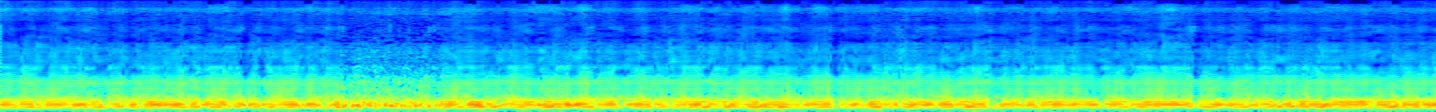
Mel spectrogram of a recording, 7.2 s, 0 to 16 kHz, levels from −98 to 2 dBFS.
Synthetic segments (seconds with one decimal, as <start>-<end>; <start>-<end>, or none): 0.0-1.7; 2.2-7.2

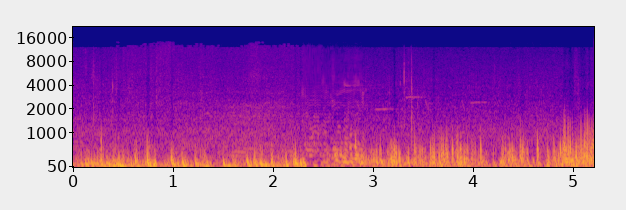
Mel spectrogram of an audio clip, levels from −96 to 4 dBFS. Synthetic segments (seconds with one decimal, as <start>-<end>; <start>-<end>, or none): 2.3-2.9

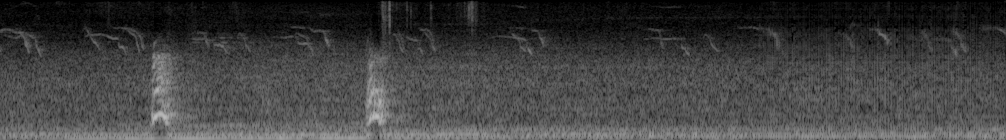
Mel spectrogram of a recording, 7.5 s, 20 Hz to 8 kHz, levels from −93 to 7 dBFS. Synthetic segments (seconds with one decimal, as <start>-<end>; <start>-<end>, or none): 5.7-7.5

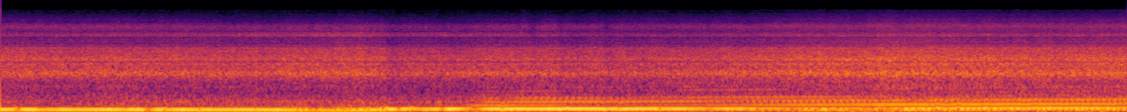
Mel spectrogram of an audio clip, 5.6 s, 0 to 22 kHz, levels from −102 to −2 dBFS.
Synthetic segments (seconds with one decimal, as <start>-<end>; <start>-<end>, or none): 0.0-1.0; 1.5-3.3; 4.4-5.6

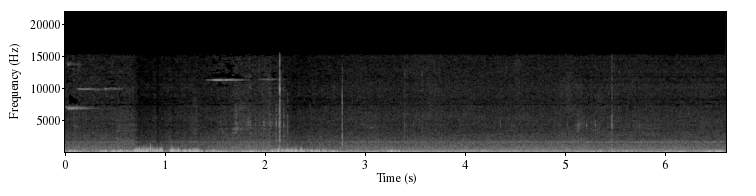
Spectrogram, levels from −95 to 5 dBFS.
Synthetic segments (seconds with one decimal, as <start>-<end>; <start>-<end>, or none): 0.8-1.3; 5.1-6.6

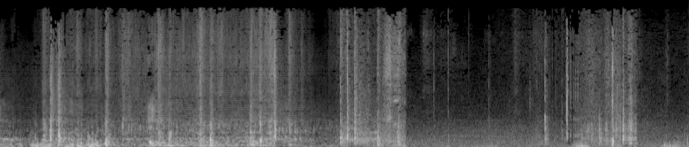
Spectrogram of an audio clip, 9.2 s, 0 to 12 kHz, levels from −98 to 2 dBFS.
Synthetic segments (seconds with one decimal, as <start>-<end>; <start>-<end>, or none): 0.0-4.5

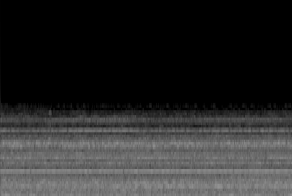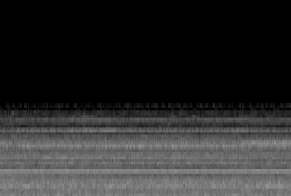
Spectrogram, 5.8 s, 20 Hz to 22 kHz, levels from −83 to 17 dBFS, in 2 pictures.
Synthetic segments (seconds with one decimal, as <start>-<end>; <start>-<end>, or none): 0.0-5.8

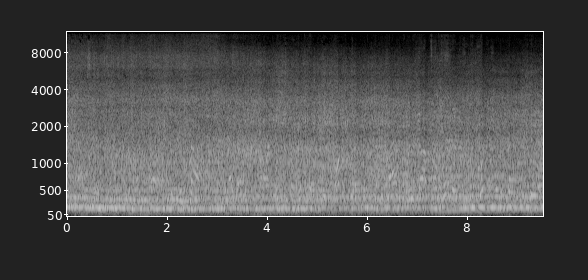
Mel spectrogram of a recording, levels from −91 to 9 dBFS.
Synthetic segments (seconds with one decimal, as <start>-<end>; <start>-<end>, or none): 0.7-2.1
